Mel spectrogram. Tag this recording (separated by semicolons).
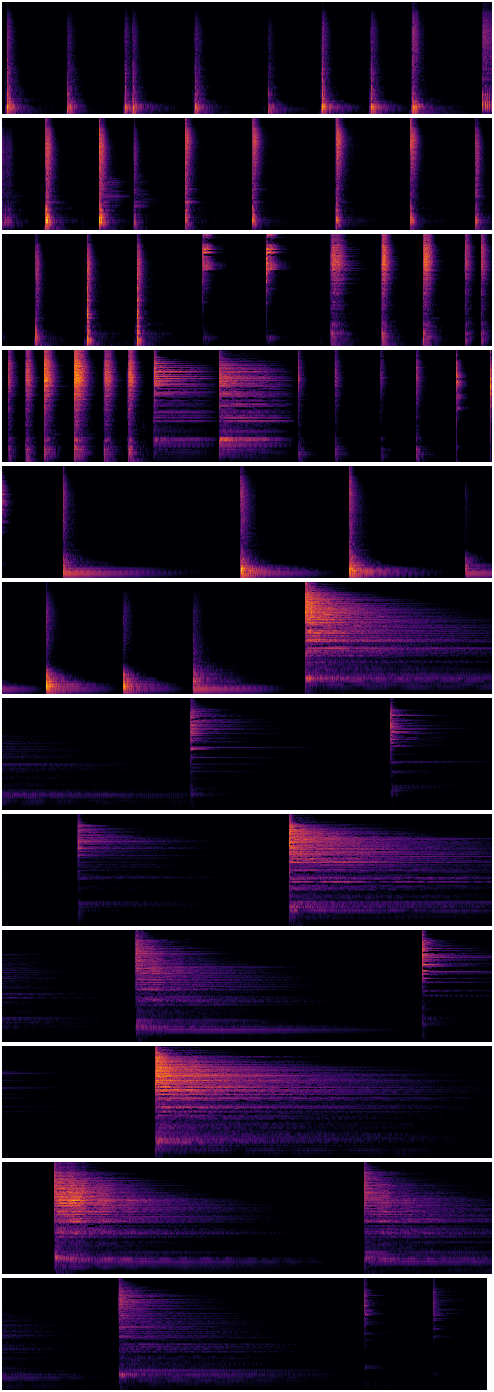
hihat; bass-drum; tambourine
